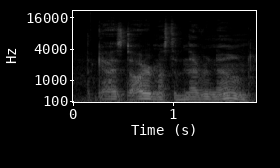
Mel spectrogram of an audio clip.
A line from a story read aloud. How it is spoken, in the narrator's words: Donnie whispered to himself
